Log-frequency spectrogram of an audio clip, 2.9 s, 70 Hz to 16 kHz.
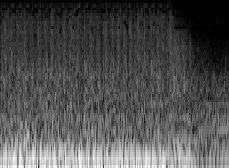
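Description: Aircraft machine guns in War Thunder hammer out a dense, continuous stream of fire while shooting down an LA-5 fighter over German-occupied Norway, then cut off abruptly near the end.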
